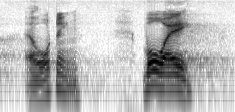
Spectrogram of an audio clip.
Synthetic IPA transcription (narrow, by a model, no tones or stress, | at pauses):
ʔæɒd̥ne̝ŋn̩ | ʋɔɛ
